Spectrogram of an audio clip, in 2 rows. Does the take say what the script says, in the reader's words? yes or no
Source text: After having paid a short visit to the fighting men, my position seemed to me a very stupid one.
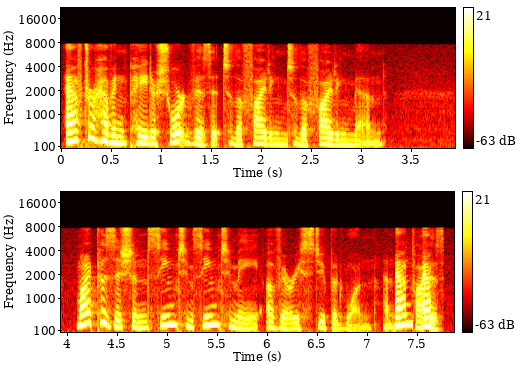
no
